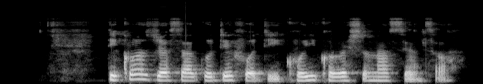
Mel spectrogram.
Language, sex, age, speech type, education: Nigerian Pidgin, female, 15-29, spontaneous, tertiary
